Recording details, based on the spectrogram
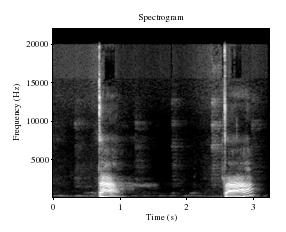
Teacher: ujung lidah menyentuh gusi atas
